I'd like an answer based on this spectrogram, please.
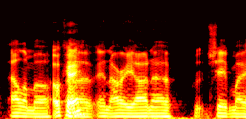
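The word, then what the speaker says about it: Alaimo: got to meet the alamo family is how they pronounce it okay it's spelled like a a-l-a-i-m-o yeah but they pronounced it alamo okay and ariana shaved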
